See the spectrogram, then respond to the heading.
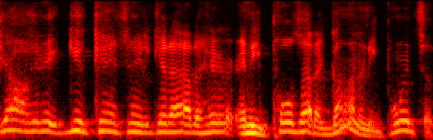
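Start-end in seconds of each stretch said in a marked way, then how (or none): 0.0-1.7 man's high-pitched, hollering yell. Retelling a man behind a fence telling kids to leave: imitating a man yelling. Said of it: "he's yelling at us".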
